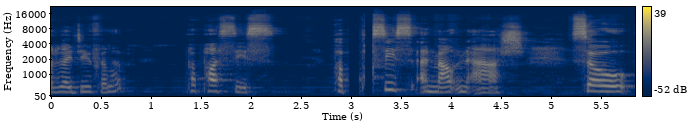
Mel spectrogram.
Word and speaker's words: papasis: front of me as I try to correctly pronounce the word. Papasis? How did I do, Philip? Papasis.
